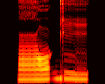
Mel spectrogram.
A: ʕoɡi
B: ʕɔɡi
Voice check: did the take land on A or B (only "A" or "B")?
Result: B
